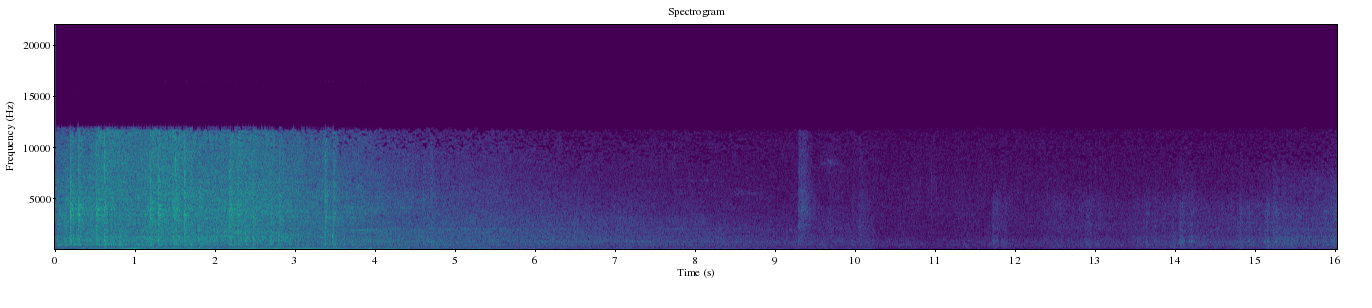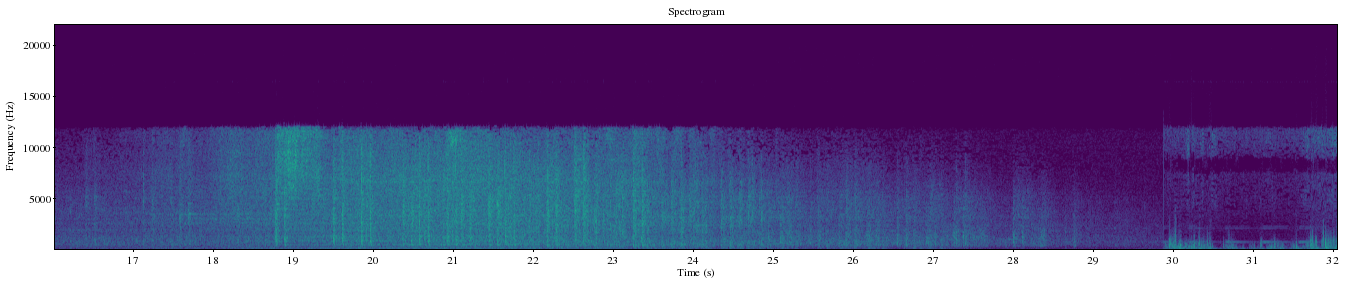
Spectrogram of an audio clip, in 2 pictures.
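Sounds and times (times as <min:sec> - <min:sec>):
train wheels clacking over rails: 0:00.0 - 0:04.8, 0:11.7 - 0:29.2
wind noise on microphone: 0:29.9 - 0:32.0.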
